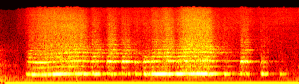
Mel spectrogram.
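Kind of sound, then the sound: vehicle, steam train whistle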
